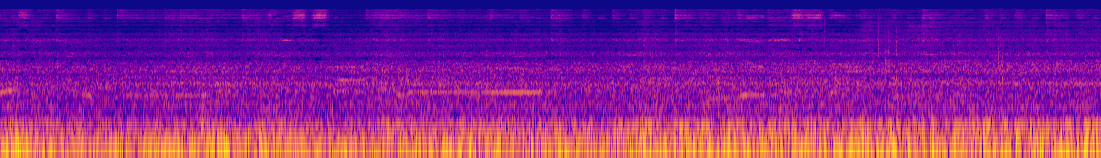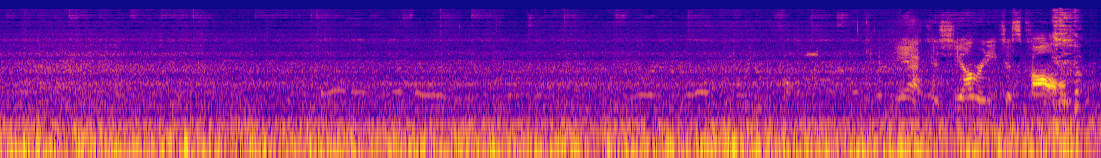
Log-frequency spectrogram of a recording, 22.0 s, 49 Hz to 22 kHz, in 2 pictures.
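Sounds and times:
car road and engine rumble: 0.0 - 22.0.

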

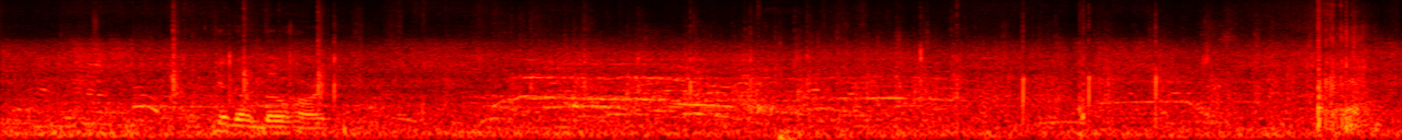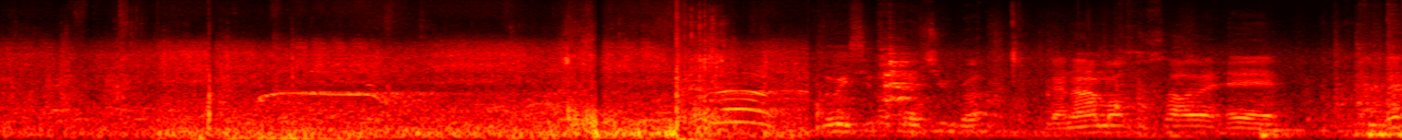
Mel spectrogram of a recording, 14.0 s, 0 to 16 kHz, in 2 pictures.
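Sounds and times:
indistinct voices and chatter: 0.0 - 14.0.

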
